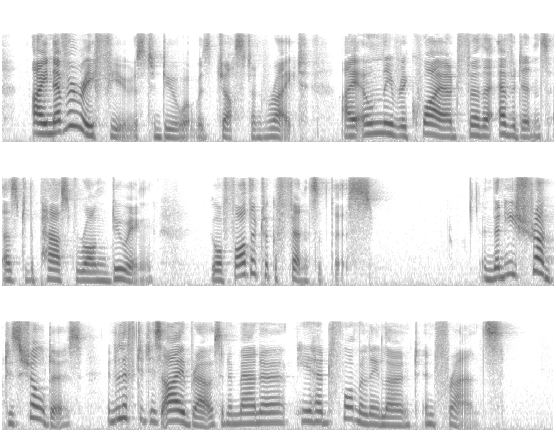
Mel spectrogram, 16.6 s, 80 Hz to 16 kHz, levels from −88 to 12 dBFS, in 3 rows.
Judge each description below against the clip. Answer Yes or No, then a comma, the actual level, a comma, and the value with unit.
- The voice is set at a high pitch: Yes, high, 210 Hz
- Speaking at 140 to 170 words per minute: Yes, average, 165 wpm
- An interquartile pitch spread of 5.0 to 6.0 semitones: No, average, 4.4 semitones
